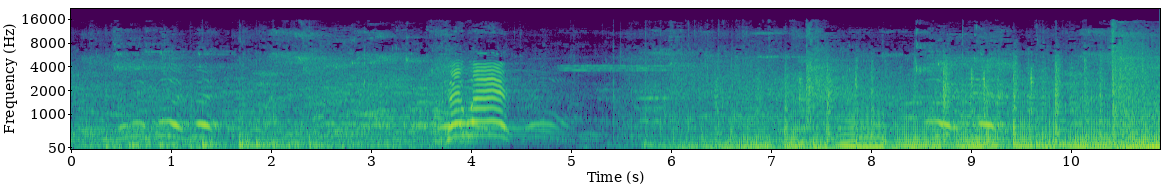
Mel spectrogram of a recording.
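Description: Basketball sneakers squeaking on a hardwood gym floor, with a loud burst of squeaks about four seconds in, and a basketball bouncing. Music with a heavy beat plays underneath, dropping out briefly after the squeak burst and coming back louder.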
